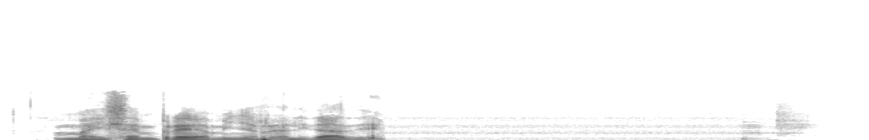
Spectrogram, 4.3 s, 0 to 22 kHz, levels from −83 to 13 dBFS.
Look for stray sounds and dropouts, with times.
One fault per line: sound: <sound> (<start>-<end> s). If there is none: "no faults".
no faults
